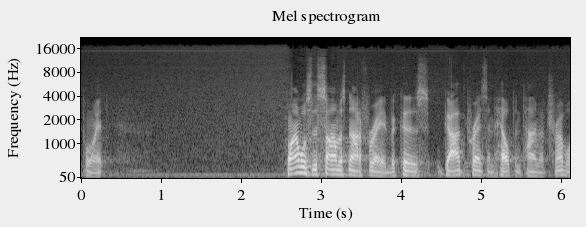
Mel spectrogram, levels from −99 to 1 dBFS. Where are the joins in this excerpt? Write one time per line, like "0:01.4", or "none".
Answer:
0:04.8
